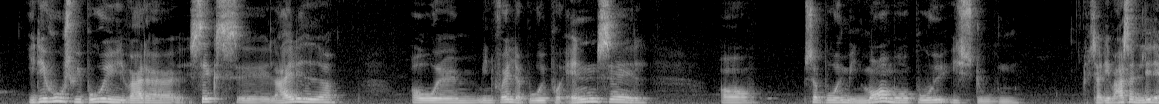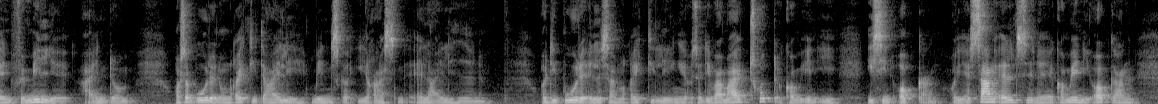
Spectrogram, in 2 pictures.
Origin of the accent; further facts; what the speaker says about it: Horsens, Central Denmark Region, Denmark; born there; og jeg er født i Fredericiagade 43 i Horsens. Og jeg er født i en ejendom, som min oldefar, som emigrerede til Danmark fra Sverige, byggede omkring 1912-1914.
